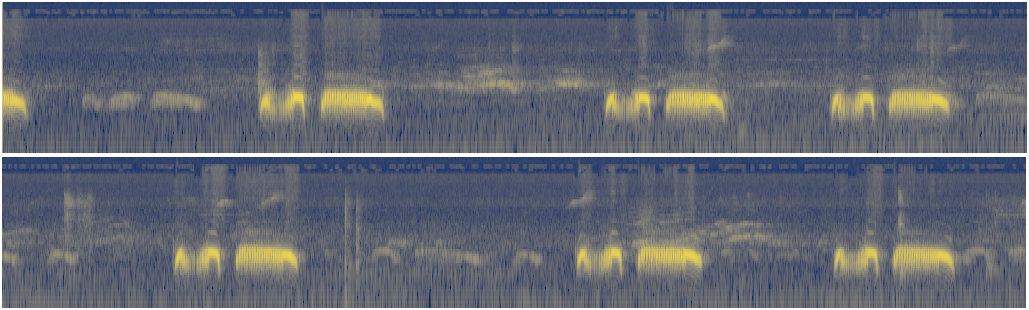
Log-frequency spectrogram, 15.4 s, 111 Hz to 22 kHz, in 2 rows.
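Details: Spotted dove used as a decoy, calling to provoke rival males into fighting; low hoarse coos around 600–800, each phrase a quick double note then a longer drawn-out coo, repeated about every two to three seconds, faint higher whistle in background.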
